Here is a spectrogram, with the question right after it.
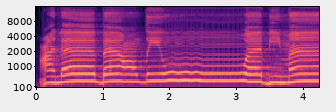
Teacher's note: tanwin kasrah yang bertemu dengan huruf waw. Maka tanwinnya masuk ke waw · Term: idgham bi gunnah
